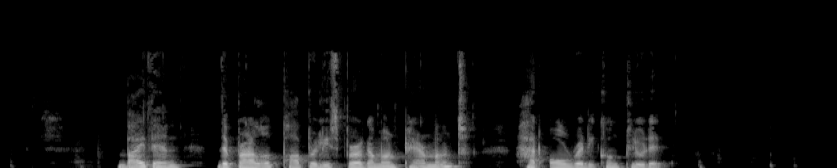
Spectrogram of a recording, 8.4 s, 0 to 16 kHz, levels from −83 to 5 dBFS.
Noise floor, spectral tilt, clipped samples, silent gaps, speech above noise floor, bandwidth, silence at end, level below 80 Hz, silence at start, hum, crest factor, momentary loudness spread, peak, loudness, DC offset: -83 dBFS; -7.5 dB/octave; under 0.1%; none; 59 dB; 11.5 kHz; 1.75 s; -64 dBFS; 1.2 s; none; 20 dB; 11 LU; -4 dBFS; -24 LUFS; under 0.1%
